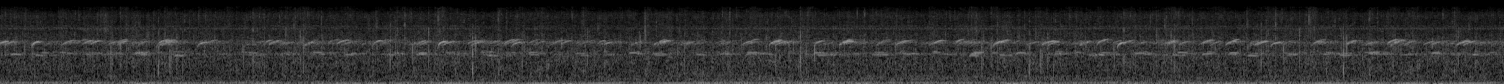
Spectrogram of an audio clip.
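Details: Rhythmic chorus of many coqui frogs in tropical rain, Big Island, Hawaii; dense overlapping high, upswept chirps repeating without pause, layered over steady rainfall with scattered louder drip clicks.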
